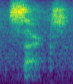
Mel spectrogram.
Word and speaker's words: CeX: called sex is it actually called pronounced it's pronounced sex since it's I can't hold it means but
